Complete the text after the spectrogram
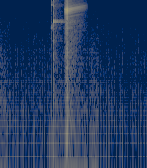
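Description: A short electronic menu chime sounds twice.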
